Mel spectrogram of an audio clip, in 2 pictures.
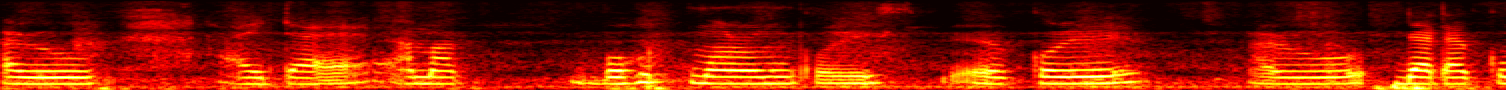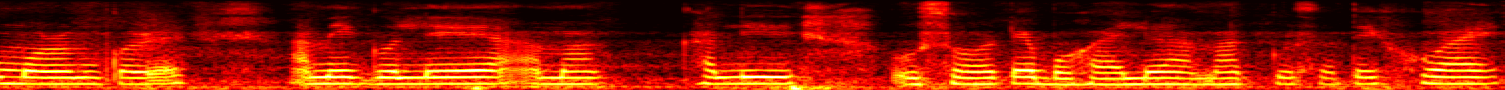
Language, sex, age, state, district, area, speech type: Assamese, female, 18-30, Assam, Kamrup Metropolitan, urban, spontaneous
